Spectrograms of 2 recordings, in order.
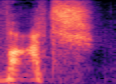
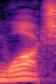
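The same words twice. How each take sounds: First: It is said with a German accent. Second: It is said with a plain English accent. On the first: "He's obviously German" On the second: "instead of saying watch"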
